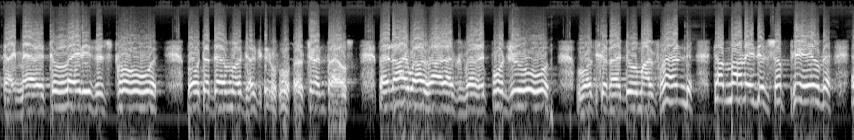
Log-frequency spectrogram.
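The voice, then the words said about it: Put-on Jewish comedic accent. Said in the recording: “I want to say in my accent ... I do that for my people”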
